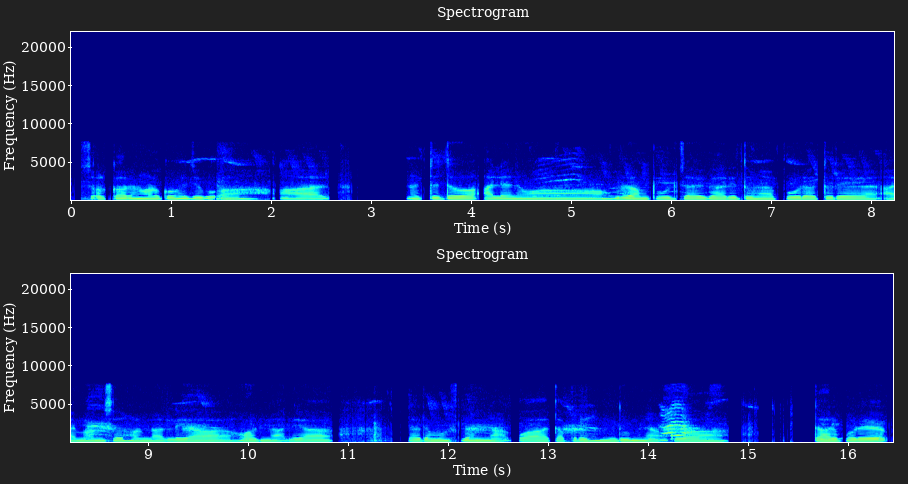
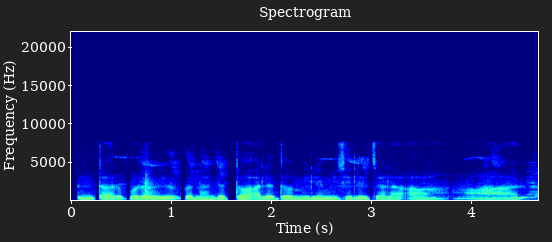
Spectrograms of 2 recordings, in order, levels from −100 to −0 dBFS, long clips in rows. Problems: background conversations at intervals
